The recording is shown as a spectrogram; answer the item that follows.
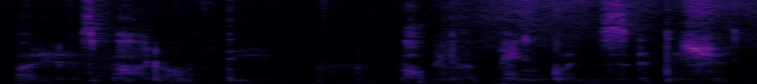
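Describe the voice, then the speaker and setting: Whispering at a moderate pace, the speaker talks. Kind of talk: ASMR book blurb reading. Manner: whispered, soft-spoken.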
